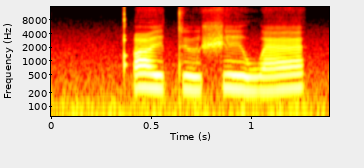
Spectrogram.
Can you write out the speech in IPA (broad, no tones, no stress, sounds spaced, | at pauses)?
qʼ e t ø ʃ e w æ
